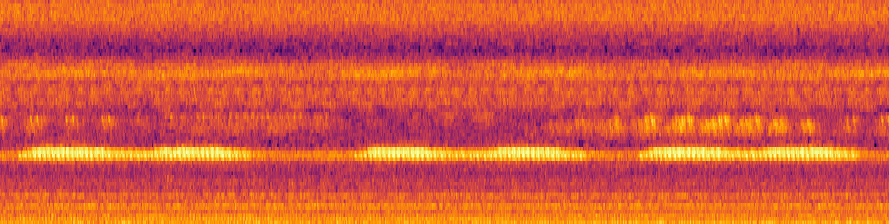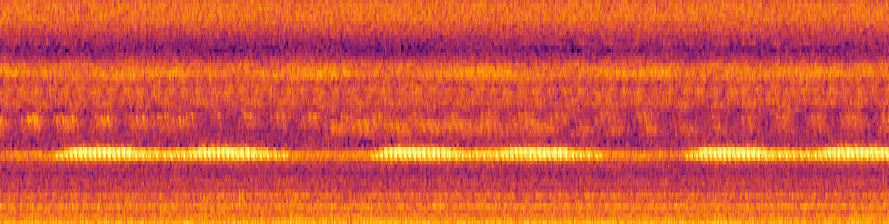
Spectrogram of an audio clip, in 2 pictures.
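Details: A cricket's high, metallic trill repeats in regular one-to-two-second bursts at night, backed by a softer pulsing insect buzz and steady faint background hiss.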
